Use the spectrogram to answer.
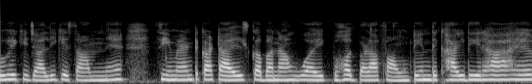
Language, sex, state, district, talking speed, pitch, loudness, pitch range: Hindi, female, Uttar Pradesh, Hamirpur, 215 wpm, 210 Hz, -14 LUFS, 200-220 Hz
